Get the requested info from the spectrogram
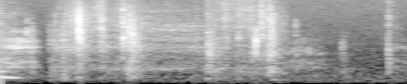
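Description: Rustling and a few light clicks from folded camouflage cargo pants being handled on crumpled brown packing paper, growing sparser toward the end.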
